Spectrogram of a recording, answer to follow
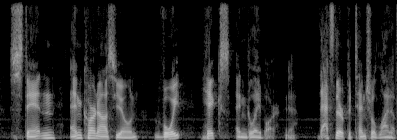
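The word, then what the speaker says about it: Gleyber: Gregorius, Gary Sanchez, Stanton, Encarnacion, Voit, Hicks, and Glaber. Yeah. That's their potential lineup for the It's playoffs. pronounced Glaba.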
